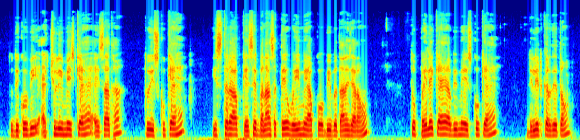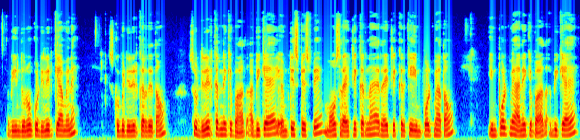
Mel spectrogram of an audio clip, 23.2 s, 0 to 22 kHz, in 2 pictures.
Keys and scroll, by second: 3.6 ctrl+z, 11.3 Delete, 13.6 Delete.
